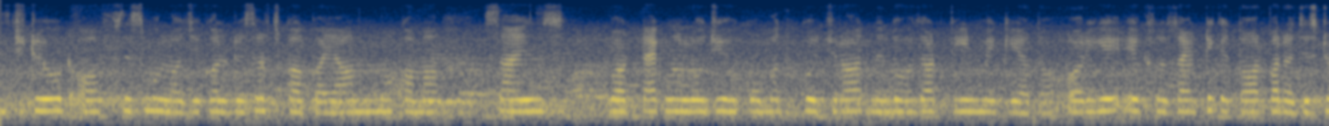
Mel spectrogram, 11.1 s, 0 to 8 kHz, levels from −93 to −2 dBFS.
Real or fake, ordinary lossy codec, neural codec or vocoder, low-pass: real; none; none; 7.2 kHz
